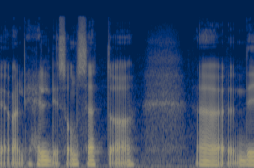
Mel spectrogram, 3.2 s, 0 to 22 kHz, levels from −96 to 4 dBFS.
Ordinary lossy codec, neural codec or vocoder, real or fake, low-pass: none; none; real; 14.4 kHz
